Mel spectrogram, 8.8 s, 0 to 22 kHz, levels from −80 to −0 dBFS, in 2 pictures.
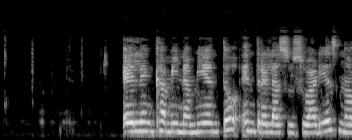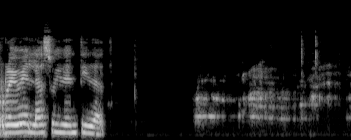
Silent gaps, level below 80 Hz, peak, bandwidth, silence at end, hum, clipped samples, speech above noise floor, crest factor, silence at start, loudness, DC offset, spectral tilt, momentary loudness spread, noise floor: none; -72 dBFS; -2 dBFS; 9.2 kHz; 0.3 s; none; under 0.1%; 61 dB; 18 dB; 1.3 s; -17 LUFS; under 0.1%; -3.5 dB/octave; 21 LU; -77 dBFS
